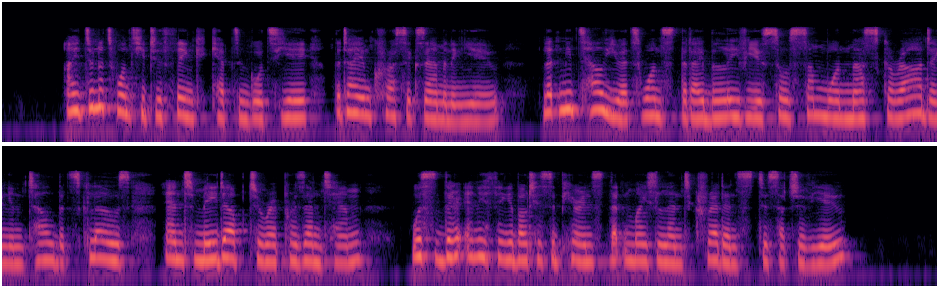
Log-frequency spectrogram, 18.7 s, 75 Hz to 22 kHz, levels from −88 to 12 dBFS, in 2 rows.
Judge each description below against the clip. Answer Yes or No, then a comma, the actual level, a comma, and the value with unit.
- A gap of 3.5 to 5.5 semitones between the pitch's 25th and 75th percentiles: No, narrow, 2.5 semitones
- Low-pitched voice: No, high, 210 Hz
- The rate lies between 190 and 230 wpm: No, average, 165 wpm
